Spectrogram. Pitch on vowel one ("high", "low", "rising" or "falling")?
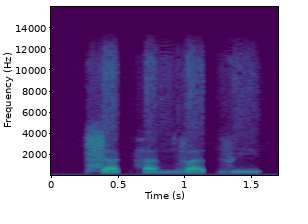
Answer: low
